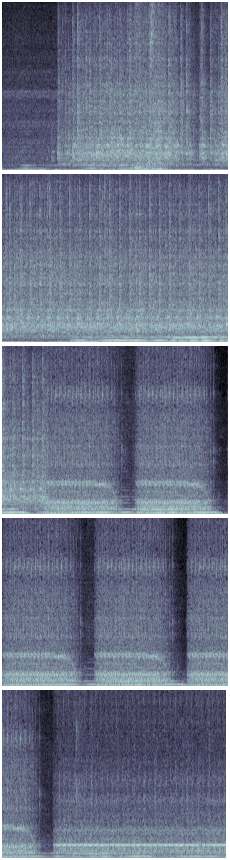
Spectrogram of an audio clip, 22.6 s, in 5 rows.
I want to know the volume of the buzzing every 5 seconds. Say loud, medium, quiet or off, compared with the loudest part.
quiet, loud, loud, medium, medium.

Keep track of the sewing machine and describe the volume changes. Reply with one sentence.
The volume of the sewing machine stays about the same.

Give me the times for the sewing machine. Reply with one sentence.
The sewing machine can be heard from 0.0 to 22.5 s.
